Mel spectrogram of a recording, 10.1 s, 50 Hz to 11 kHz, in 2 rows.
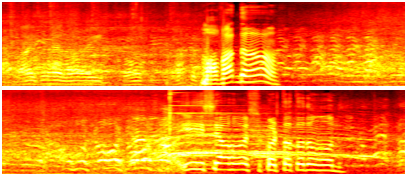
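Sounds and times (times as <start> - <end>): people talking: 4.0 - 9.3.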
